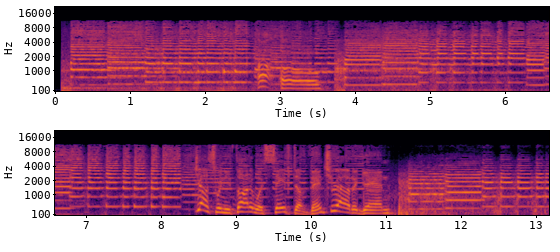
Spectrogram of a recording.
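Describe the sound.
Loud vehicle horns on the roadways blare a bouncy, repeating children's tune in sustained musical tones, continuous, while a voice speaks over the honking.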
